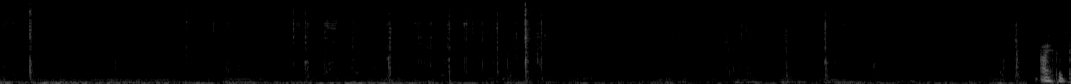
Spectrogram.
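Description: Scissors snipping paper for a shabby-style journal page, a series of short close crisp cuts scattered irregularly under light handling noise, with a brief voice near the end.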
